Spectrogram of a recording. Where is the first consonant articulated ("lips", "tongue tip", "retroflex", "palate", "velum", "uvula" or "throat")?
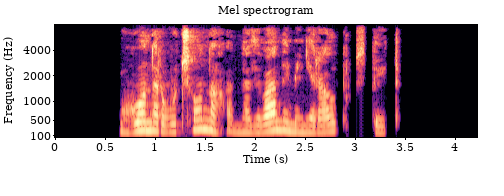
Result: velum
